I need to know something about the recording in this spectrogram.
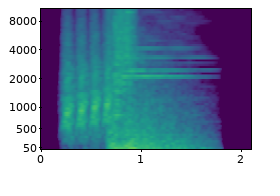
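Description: Logo intro sound effect: three quick strokes, then a loud hit with a low rumble and a ringing tail that fades out after about a second.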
